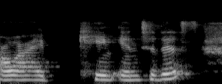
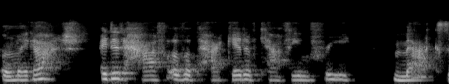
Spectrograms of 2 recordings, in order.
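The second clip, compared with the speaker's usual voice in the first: normal talking voice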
